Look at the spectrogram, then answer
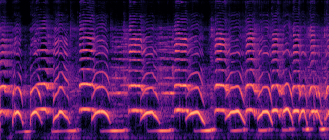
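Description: A siamang gives loud, rapid arched barks, each paired with a deep booming throat note.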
